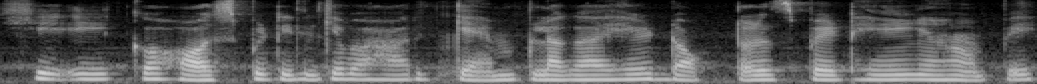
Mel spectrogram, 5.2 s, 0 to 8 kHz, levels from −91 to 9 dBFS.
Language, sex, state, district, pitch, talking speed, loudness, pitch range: Hindi, female, Bihar, Samastipur, 170 Hz, 150 wpm, -18 LUFS, 165-185 Hz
